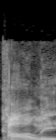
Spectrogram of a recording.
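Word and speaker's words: Kaohly: Saint Paul Mayor Cool It's Cooley, right? Is that how you say it? Colly. Colly. Colly. Like cauliflower without the flower.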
